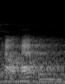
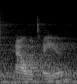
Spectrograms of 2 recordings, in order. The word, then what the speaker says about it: Powhatan: So I pronounce it Powhatan, but the more traditional way is Powhatan.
